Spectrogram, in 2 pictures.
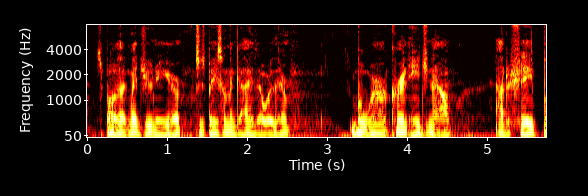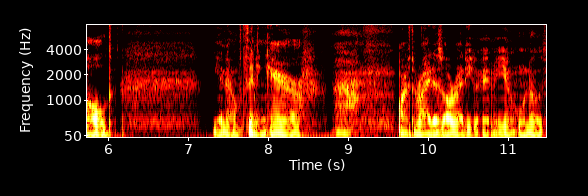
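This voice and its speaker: A man in his thirties rambles softly and hesitantly in a drowsy, sleepy ASMR bedtime style, breathy and now and then slipping toward a whisper. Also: very deep voice, no echo. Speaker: sleep podcast host.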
